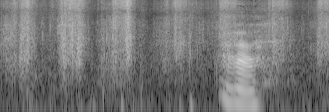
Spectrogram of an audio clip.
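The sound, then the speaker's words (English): Footsteps of a runner approaching on a sunlit path among trees with golden leaves, heard as steady rhythmic footfalls with a brief spoken greeting over them. “So you see the runner running towards me, backlit by the sunshine.”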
